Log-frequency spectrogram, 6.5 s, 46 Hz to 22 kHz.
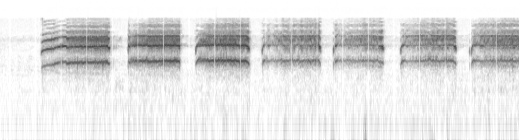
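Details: At a Barycz Valley nest with one own and three adopted young, a White stork calls to an adopted chick on 9 June 2020, 10:54. Seven long, steady, harmonic nasal calls come almost back to back over six seconds.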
